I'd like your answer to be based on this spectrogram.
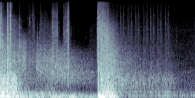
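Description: Pistol gunfire on the Nuke map in Counter-Strike: two loud bursts of shots, one at the start and another midway, each trailing off into a reverberant decay, with fainter scattered pops in between.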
